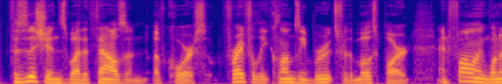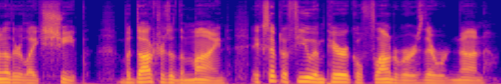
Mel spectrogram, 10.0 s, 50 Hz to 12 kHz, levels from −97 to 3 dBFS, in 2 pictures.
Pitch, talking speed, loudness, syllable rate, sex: 125 Hz, 180 wpm, -20 LUFS, 6.2 syllables/s, male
